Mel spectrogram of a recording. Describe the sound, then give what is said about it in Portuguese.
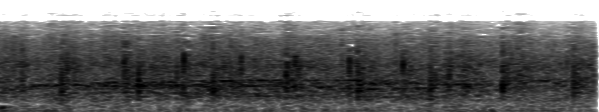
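An audience applauds the musicians of the Orquestra Sinfônica Goiana, a steady, dense wash of many hands clapping at an even loudness for a few seconds, with no voices rising above it. “Vamos aplaudir os músicos.”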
